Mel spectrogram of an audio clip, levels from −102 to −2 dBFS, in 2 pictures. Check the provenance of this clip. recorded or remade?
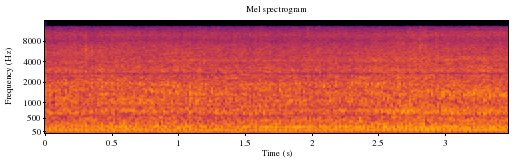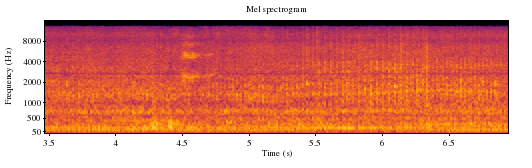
recorded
